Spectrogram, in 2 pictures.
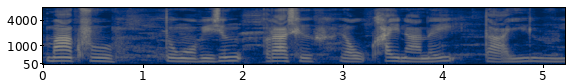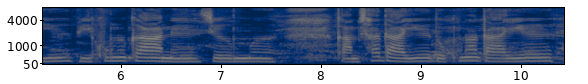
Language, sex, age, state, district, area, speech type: Bodo, female, 60+, Assam, Kokrajhar, rural, spontaneous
